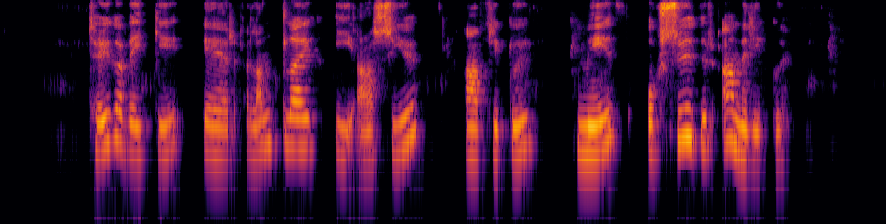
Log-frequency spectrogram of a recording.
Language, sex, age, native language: Icelandic, female, 30-39, Icelandic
